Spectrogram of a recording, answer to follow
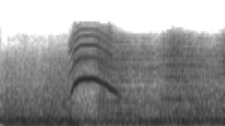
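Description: A young woman's short, high scream, its pitch rising then falling, a little under a second in, over dramatic orchestral film music with timpani.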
